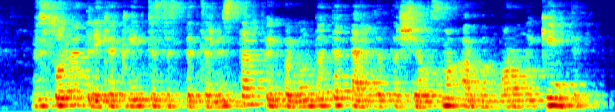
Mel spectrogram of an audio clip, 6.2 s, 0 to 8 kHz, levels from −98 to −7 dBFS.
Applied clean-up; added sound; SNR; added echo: none; none; none; reverberation time 0.6 s.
